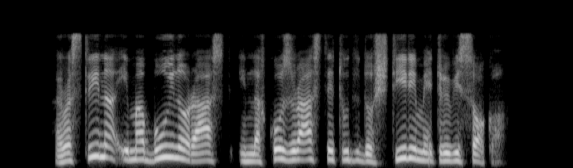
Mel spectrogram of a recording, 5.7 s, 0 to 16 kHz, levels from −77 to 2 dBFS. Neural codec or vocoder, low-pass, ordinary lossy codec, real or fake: codec, 16 kHz, 0.9 kbps, LongCat-Audio-Codec; 7.2 kHz; AAC, 96 kbps; fake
